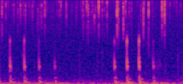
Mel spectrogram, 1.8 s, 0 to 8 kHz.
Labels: {"label": "biophony, knock", "recorder": "SoundTrap 300"}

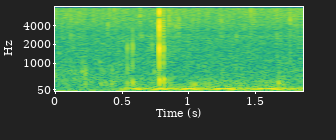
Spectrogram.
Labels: {"label": "biophony", "recorder": "SoundTrap 300"}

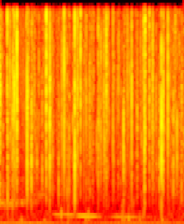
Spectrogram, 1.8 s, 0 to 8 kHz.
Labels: {"label": "biophony", "recorder": "SoundTrap 300"}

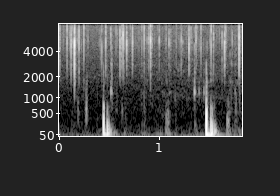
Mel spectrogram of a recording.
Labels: {"label": "biophony, double pulse", "recorder": "SoundTrap 300"}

